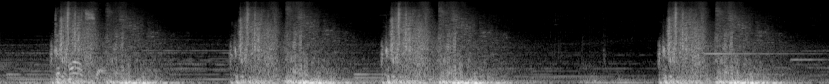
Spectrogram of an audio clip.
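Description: Four separate Depulso spell casts from Hogwarts Legacy land as heavy booming blasts, each a sharp impact followed by a rumbling decay, spaced a couple of seconds apart against quiet game ambience.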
